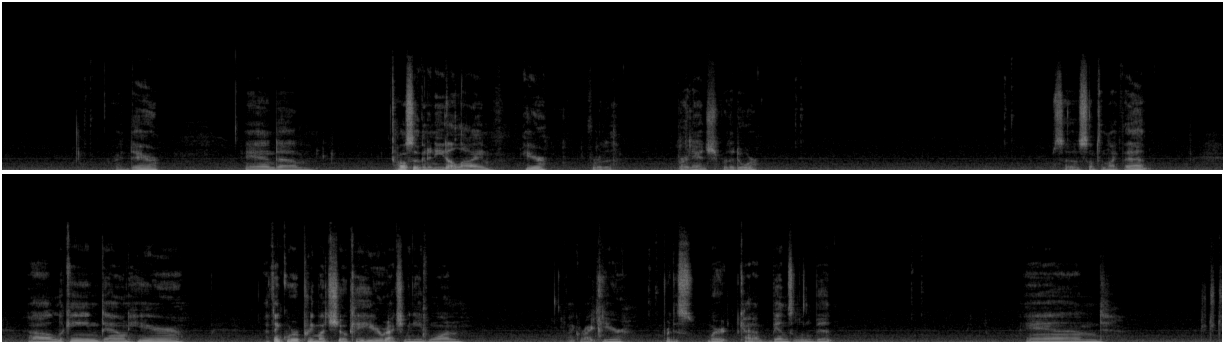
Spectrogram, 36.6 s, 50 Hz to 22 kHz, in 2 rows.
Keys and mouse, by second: 10.6 ctrl+r, 20.9-23.9 middle drag, 26.2 middle click, 27.2 ctrl+r.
